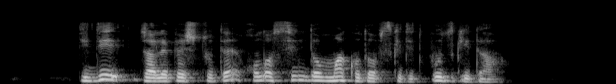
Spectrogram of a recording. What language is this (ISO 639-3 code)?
lzz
